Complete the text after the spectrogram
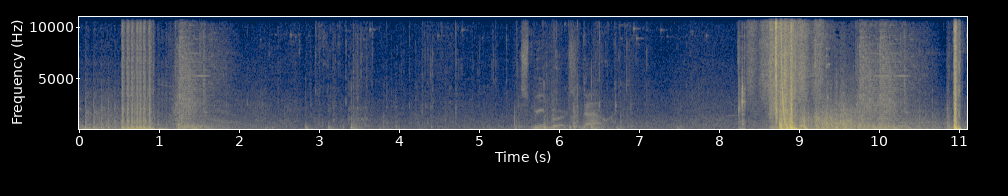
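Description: A gun fires loud rapid bursts of shots.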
